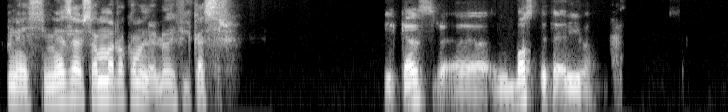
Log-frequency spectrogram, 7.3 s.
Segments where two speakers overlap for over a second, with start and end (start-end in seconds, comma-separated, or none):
none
